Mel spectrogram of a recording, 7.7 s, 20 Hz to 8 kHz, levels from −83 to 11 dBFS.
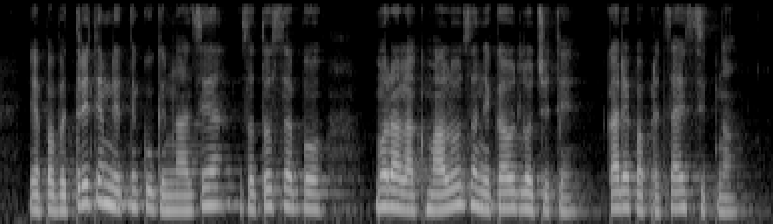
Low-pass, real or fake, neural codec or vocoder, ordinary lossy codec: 7.2 kHz; real; none; none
